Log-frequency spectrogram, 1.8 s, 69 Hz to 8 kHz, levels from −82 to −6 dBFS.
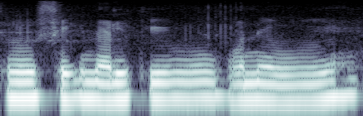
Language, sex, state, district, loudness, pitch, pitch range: Hindi, male, Bihar, Vaishali, -14 LUFS, 135 Hz, 130-140 Hz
